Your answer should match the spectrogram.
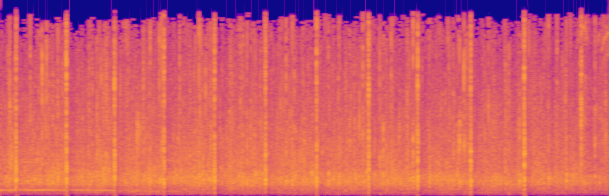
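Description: An audience claps in a steady, dense wash of applause, with sharper individual claps standing out roughly every half second over a continuous crackle of many hands, loud and sustained throughout.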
